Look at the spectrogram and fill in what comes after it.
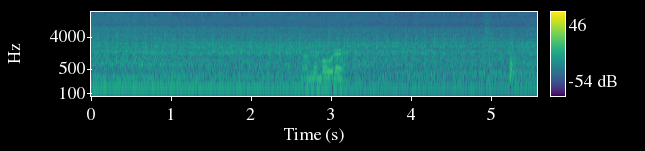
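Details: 1997 VW Eurovan VR6 12V first start after timing chain replacement with the engine in the van: steady, smooth idle hum, even note, no ticking or rattle; engine normal (a fuel filter hose leak was found afterward).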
